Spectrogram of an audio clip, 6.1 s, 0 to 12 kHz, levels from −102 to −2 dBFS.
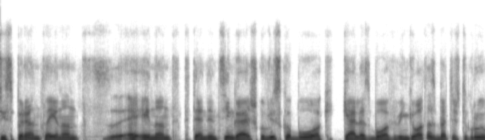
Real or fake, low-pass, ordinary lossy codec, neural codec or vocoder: real; 7.2 kHz; Opus, 24 kbps; none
